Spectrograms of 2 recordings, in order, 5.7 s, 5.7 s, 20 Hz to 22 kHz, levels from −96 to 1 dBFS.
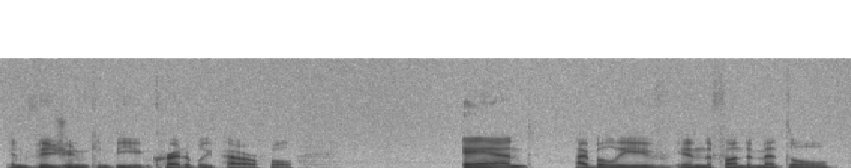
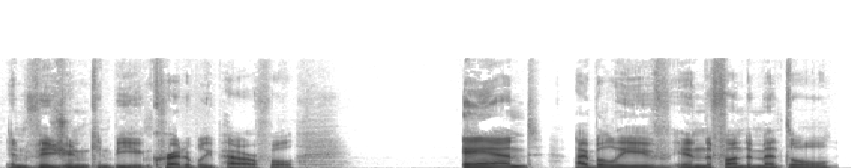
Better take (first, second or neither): second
